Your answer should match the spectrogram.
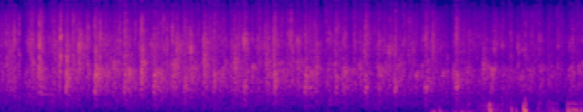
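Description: An audience at a live event applauds to welcome Scott Ian, the Anthrax guitarist. Dense, steady clapping holds at an even level the whole way through, with a low rumble joining near the end.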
